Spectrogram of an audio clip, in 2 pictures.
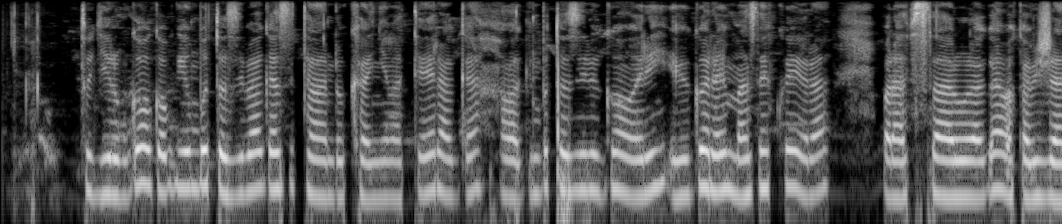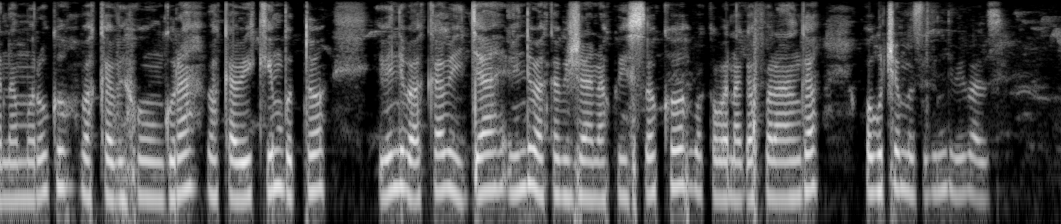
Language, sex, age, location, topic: Kinyarwanda, female, 25-35, Musanze, agriculture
